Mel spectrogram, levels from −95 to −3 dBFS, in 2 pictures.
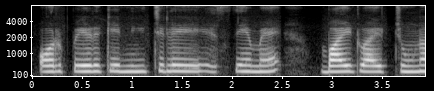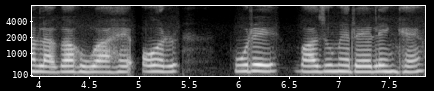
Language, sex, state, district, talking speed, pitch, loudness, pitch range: Hindi, female, Bihar, Sitamarhi, 135 wpm, 250 Hz, -20 LUFS, 240-255 Hz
